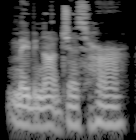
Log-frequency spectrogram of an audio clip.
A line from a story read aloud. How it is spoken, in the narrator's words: Big Jim said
